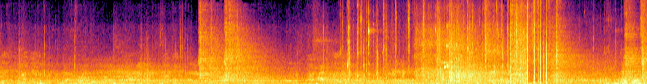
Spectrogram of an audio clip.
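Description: Airsoft guns firing in rapid bursts, with sharp clicks of shots and BB hits that grow densest and loudest in the second half. Indistinct player voices run underneath.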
